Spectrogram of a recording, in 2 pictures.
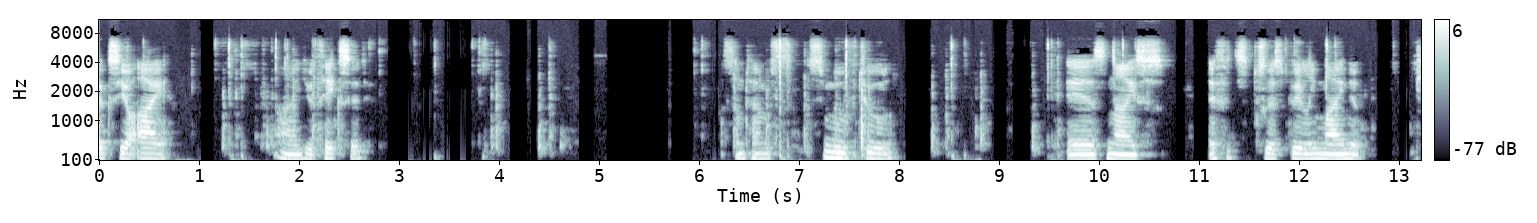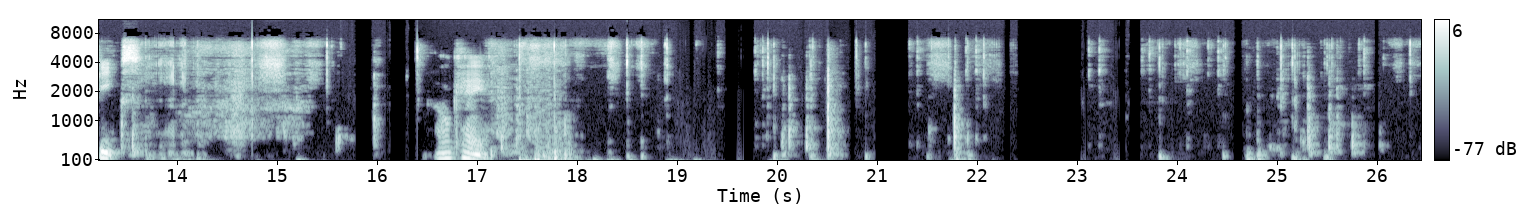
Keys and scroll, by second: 1.3 Tab, 6.7 Tab, 7.4 Tab, 8.5 Tab, 9.4 Tab, 12.2 Tab, 17.6 3, 18.5 Tab.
